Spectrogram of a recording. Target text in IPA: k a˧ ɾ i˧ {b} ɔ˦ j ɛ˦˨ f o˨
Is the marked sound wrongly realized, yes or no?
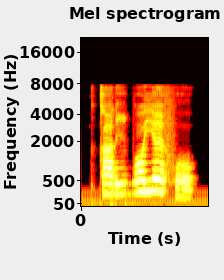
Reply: no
